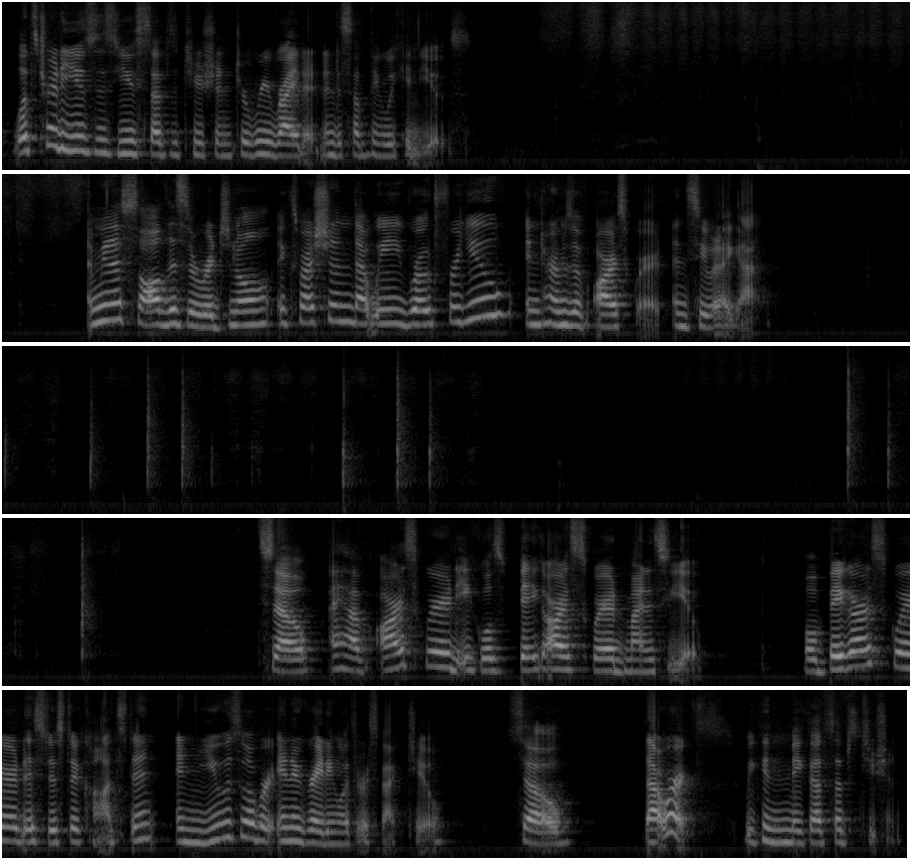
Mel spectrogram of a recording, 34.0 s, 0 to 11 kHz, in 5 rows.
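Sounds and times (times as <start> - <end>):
eraser rubbing on blackboard: 4.0 - 7.6, 13.6 - 17.3, 18.7 - 21.4.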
